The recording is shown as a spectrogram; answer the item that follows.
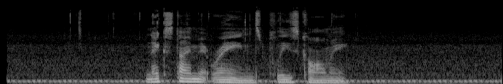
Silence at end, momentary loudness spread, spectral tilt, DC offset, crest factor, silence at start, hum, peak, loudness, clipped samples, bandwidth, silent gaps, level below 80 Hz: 0 s; 16 LU; -5.5 dB/octave; under 0.1%; 18 dB; 0.05 s; none; -10 dBFS; -29 LUFS; under 0.1%; 15.5 kHz; none; -50 dBFS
